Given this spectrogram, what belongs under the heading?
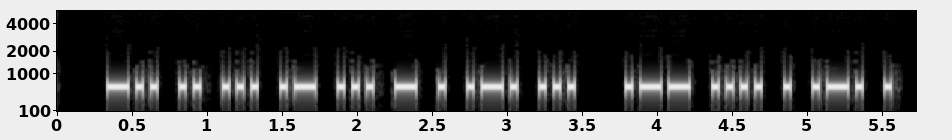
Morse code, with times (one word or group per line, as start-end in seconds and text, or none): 0.3-3.5 DISASTERS
3.8-5.6 WHERE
